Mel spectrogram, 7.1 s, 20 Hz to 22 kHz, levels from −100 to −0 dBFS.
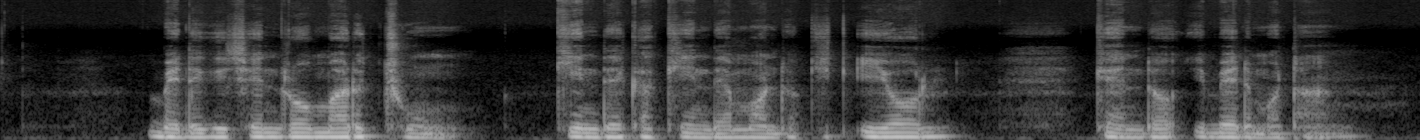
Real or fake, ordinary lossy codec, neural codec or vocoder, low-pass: real; none; none; none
